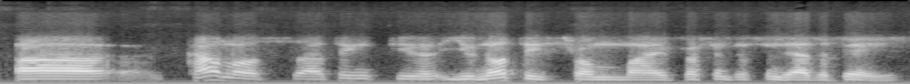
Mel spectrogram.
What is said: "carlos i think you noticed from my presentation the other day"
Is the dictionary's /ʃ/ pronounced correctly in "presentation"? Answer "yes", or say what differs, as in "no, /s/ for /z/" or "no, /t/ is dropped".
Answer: no, /s/ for /ʃ/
